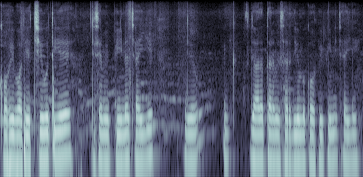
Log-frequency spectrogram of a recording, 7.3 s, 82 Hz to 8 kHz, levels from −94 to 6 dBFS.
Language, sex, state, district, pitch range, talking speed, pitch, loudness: Hindi, male, Uttar Pradesh, Jalaun, 120-135 Hz, 150 wpm, 125 Hz, -17 LUFS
